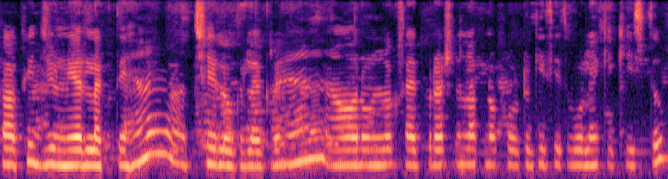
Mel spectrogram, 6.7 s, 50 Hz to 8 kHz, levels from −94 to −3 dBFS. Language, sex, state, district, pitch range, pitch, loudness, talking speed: Hindi, female, Bihar, Araria, 210-225 Hz, 215 Hz, -20 LUFS, 195 wpm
